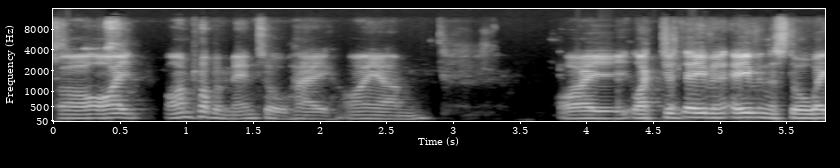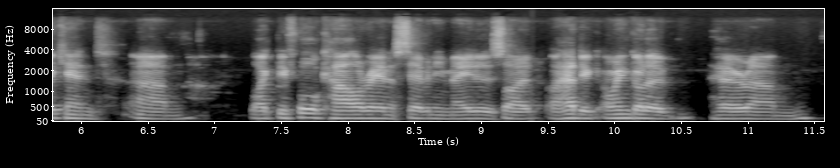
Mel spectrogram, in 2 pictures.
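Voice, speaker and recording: A man's voice: medium pitch, steady tone, moderate pace, darkish tone. A man, an athletics coach chatting casually on a video call, rambling with lots of fillers and restarts.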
